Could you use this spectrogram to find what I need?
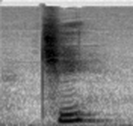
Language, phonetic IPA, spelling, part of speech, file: Czech, [ˈt͡ʃiː], čí, determiner, Cs-čí.ogg
- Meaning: whose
